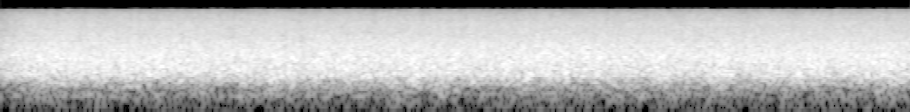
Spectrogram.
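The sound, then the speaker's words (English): A steady, unbroken roar of rushing deep water, like a torrent pouring through, holding the same hissing loudness throughout with no voices or other sounds. “And it's not even just the sight of it, it's the sheer volume that they would hear.”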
